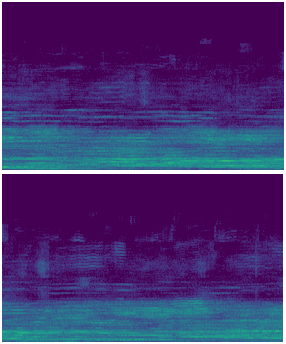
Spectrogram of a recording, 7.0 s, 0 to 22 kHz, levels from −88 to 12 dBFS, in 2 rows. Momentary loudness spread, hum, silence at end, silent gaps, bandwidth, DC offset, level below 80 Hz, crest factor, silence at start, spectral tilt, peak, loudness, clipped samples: 6 LU; none; 0 s; none; 16.5 kHz; under 0.1%; -80 dBFS; 16 dB; 0 s; -2 dB/octave; -16 dBFS; -30 LUFS; under 0.1%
